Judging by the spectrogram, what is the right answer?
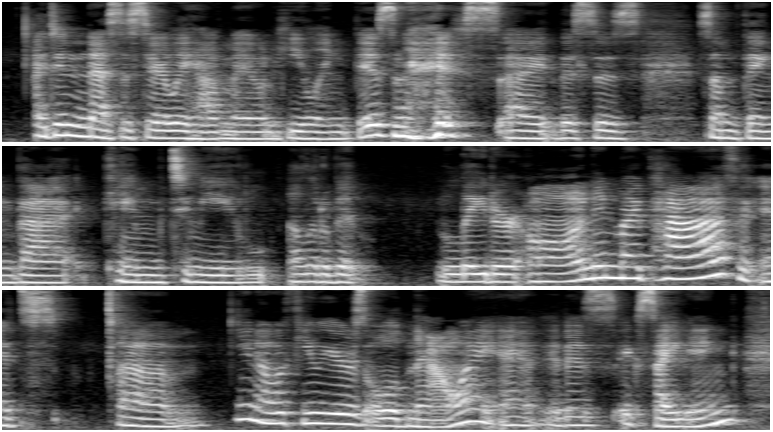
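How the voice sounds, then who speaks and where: A soft-spoken woman talks at a fairly slow pace. Her voice is somewhat breathy, with lively intonation. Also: medium pitch for a woman. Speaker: Reiki practitioner. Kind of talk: oracle card reading talk.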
